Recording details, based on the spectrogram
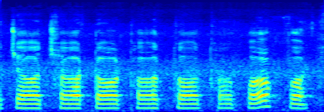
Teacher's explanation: Voice box हमारे स्वर तंत्रियाँ क्या होती है कंपन नहीं करती अर्थात झंकृत नहीं करती हैं, उनमें वाइब्रेशन नहीं आता है, तो उसको हम लोग बोलते हैं अघोष व्यंजन, ठीक है।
